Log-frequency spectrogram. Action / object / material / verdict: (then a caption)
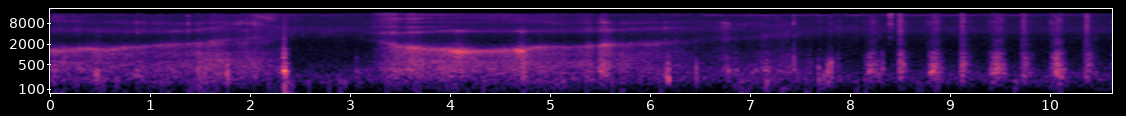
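scrape / silicone binaural microphone ear / silicone / none. Long nails slowly scratch inside a pale pink silicone binaural microphone ear, making close, muffled rustling and scraping. The sound swells into dense, gritty friction and then settles into a run of short, rhythmic scratches near the end.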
